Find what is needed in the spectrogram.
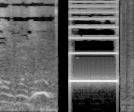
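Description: A censor bleep: a loud, steady electronic beep of under a second, switching on and off abruptly about halfway in, just after a brief dropout to silence. It is preceded by a short, sing-song stretch of a young man's voice.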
